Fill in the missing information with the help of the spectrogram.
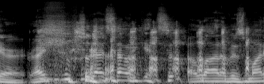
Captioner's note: laugh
